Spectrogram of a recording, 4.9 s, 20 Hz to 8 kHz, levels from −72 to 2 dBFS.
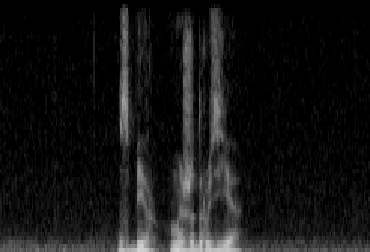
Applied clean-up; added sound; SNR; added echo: none; none; none; none.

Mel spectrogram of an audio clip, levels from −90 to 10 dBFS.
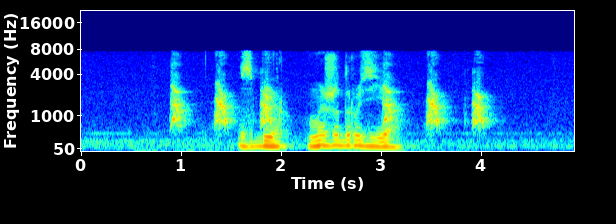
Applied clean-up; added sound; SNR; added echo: none; Bark; 3 dB; none.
